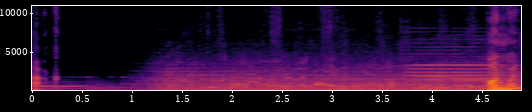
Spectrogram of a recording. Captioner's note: traffic clamoring; people chattering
